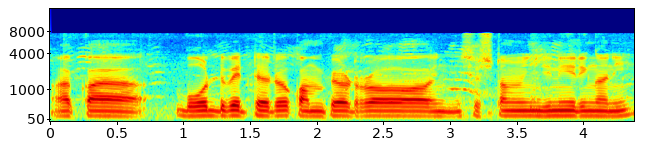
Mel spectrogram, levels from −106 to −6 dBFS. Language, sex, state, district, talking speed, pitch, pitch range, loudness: Telugu, male, Andhra Pradesh, Visakhapatnam, 95 wpm, 120 Hz, 120-125 Hz, -16 LUFS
